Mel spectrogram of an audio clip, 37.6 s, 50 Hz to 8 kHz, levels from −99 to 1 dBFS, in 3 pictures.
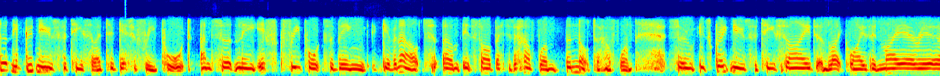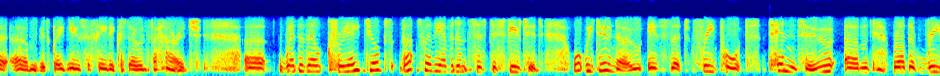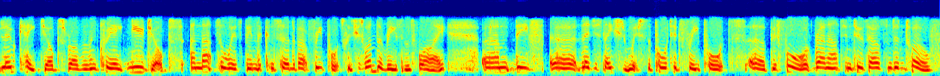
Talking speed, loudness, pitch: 170 wpm, -12 LUFS, 285 Hz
